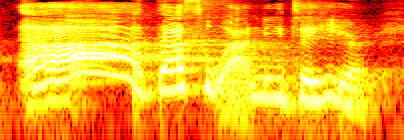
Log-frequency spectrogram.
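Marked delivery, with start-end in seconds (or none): 0.1-0.7 excited cry. Real, not acted. Worked-up preaching cry.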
